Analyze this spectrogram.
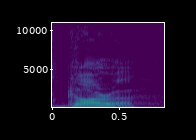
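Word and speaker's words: Gaara: Is it Gara or Gara? – Gollum? – It's Gara. – Okay, so it's not a pronunciation thing.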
